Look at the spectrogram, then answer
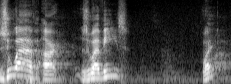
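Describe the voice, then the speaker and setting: Speaking in a Quebec accent, a man has a bright, sharp tone. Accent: Québécois French accent in English. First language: French. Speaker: art historian. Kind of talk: lecture. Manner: halting, many fillers.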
